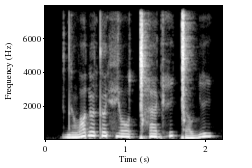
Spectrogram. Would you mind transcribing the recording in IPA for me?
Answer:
d ĩ˩ lˠ ʌ˦ ɗ ə̃˦ t ə̃˦ fʲ ɔː˦ d ǀʰ æ˦ ɡ h i˦ ǀ ɛ˩ lˠ ʎ i˦

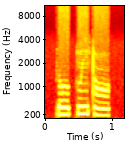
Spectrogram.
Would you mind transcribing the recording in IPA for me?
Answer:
ɾ o˨ kʷ ĩ˧ t ɔ̃˨

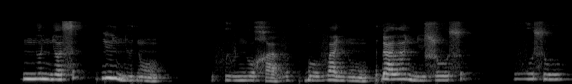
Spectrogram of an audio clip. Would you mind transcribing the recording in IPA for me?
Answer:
ɲ ɵ˦ ɲ ɐ˦ s | ɠ ĩ˦ ɲ ɨ˨ ɗ õ˨ | f ɨ˨ v ɲ u˨ χ a˨ v | ɠ o˨ v a˦˨ ɲ ũ˨ | ɗ a˦ l ɐ̃˦ ɲ i˨ ɮ o˦ s | v u˦ s u˦

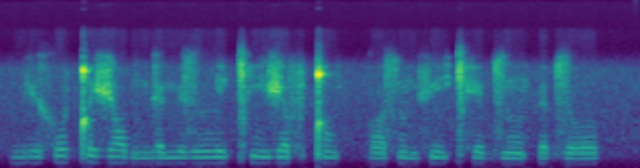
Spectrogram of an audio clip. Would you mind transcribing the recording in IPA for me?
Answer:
bʲ ɘ x o ǃ ɘ ʒ ɔ b ŋ ɡ ɛ mʲ o z lː i ǀʰ ĩ ʒ ɜ f ǃ ɔ̃ kː ɔ s õ b fʲ ẽ ǀʰ e b z õ θ ɛ b z o

